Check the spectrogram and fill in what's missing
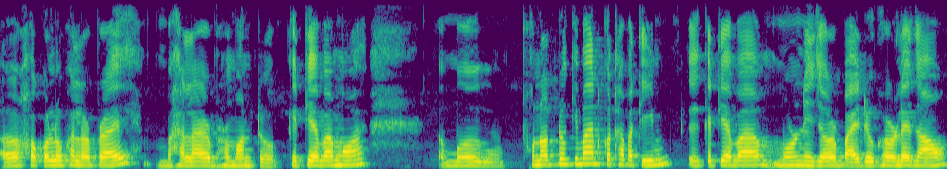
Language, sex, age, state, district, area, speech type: Assamese, female, 60+, Assam, Udalguri, rural, spontaneous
